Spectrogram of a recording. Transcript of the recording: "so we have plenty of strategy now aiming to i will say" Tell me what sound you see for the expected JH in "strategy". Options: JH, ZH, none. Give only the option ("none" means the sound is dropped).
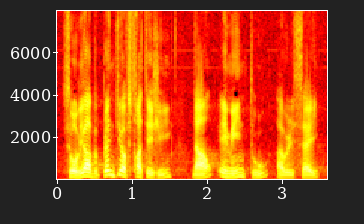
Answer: ZH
